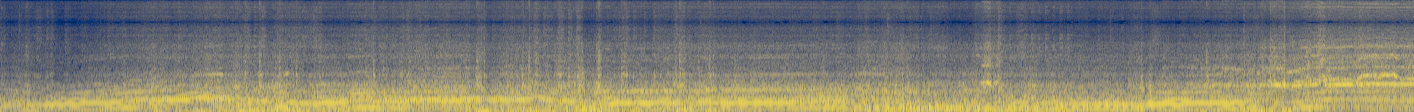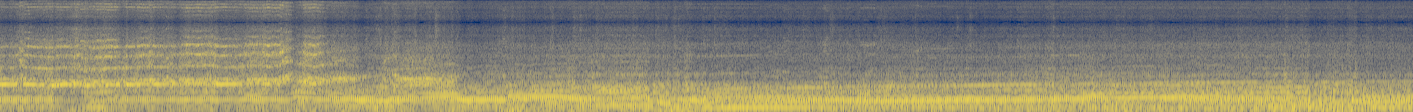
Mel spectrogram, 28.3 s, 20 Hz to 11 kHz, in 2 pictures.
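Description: BMW E36 323ti Compact's 2.5-litre straight-six, heard from inside the cabin, revving up and down repeatedly as the car is driven hard through corners. Tyres squeal through a slide about halfway through, and over the last several seconds the engine climbs steadily in pitch under acceleration.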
